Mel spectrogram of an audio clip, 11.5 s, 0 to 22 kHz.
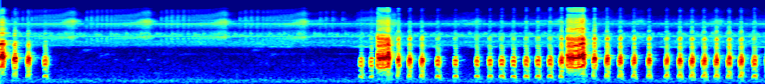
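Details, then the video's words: A hen clucks briefly, falls quiet for several seconds, then resumes rapid, evenly spaced clucks. Two loud, rough squawks stand out over the rhythm. "suab poj qaib tsauj seev dib tuaj zoo tshaj 2021"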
